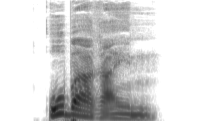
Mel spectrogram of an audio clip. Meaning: Upper Rhine
- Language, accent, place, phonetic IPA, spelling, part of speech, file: German, Germany, Berlin, [ˈoːbɐˌʁaɪ̯n], Oberrhein, proper noun, De-Oberrhein.ogg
